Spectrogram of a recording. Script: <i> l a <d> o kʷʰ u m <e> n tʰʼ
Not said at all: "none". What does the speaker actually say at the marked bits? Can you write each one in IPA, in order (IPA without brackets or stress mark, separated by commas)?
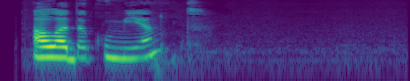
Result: a, d, e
